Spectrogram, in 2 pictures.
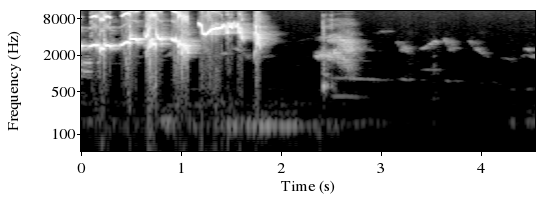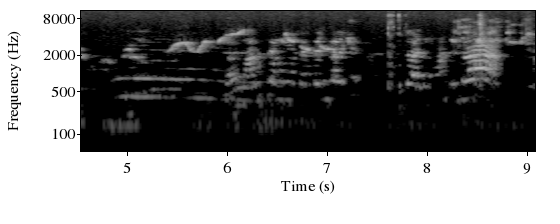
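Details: Kacer (oriental magpie-robin) in full song for use as a contest lure: a loud, rapid burst of sliding whistles and clicks over a low hum, then quiet, thin warbled notes.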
